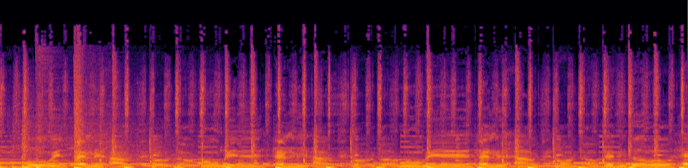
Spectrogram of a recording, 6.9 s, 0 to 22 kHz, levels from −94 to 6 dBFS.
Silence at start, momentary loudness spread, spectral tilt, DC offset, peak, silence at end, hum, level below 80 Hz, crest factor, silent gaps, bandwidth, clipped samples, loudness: 0 s; 5 LU; -6 dB/octave; under 0.1%; 0 dBFS; 0 s; none; -18 dBFS; 14 dB; none; 18 kHz; under 0.1%; -15 LUFS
